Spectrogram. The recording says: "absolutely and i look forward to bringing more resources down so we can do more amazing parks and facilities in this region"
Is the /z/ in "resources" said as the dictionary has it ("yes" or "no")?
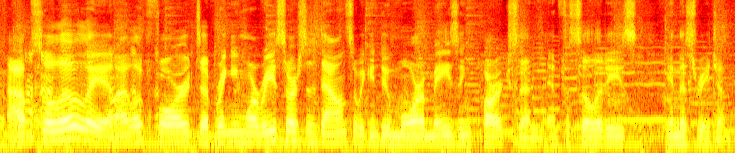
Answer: yes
